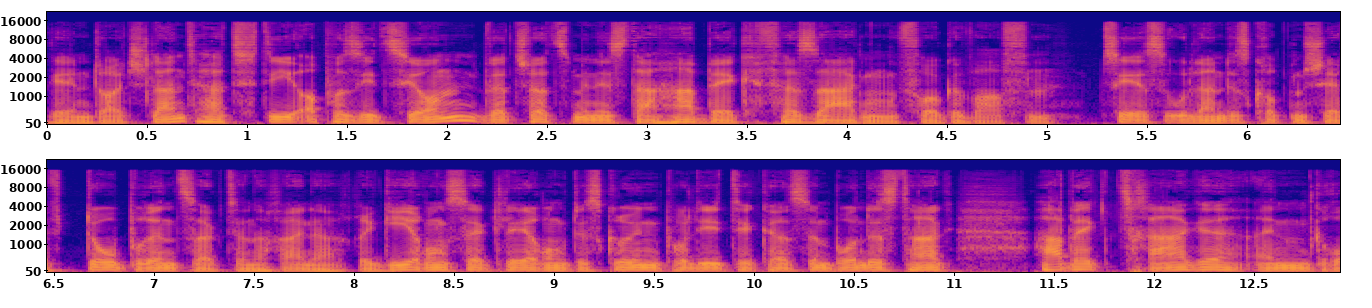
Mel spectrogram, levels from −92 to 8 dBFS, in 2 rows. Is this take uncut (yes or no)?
yes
